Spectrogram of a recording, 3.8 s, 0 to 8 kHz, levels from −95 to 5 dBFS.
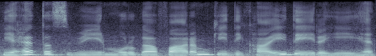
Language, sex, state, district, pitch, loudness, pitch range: Hindi, female, Haryana, Charkhi Dadri, 170 Hz, -17 LUFS, 155-185 Hz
